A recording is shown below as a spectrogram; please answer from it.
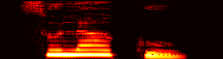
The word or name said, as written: ಸುಲಾಕು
